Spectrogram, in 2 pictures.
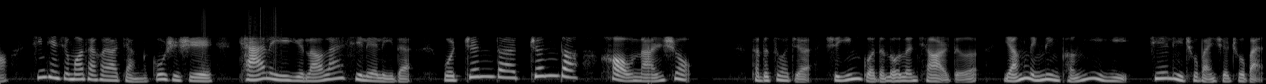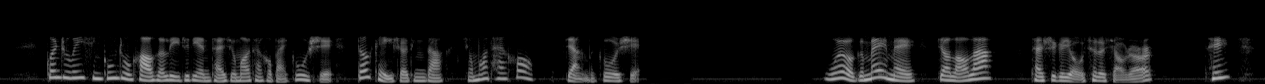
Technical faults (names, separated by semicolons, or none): block size mismatch (padded); packet loss with pitch repetition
